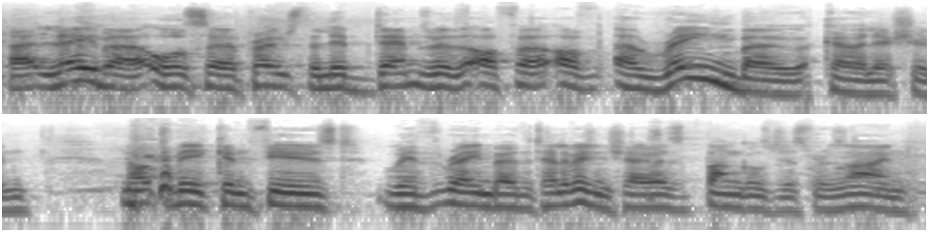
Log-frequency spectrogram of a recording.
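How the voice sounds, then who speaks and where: A man's voice: medium pitch, moderate pace. A man presenting a comedy news quiz as host, reading scripted lines. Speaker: panel show host. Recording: clearly noisy studio recording.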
